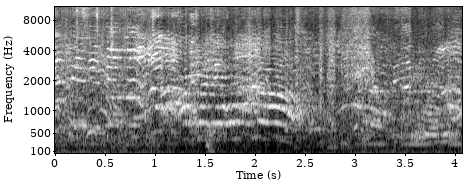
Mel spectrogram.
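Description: A crowd of children's voices, many kids talking and calling out over one another at once.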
